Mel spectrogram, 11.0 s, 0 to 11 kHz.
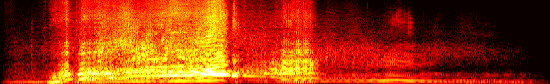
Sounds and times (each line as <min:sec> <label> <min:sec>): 0:00.1 Mustang GT500 0:11.0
